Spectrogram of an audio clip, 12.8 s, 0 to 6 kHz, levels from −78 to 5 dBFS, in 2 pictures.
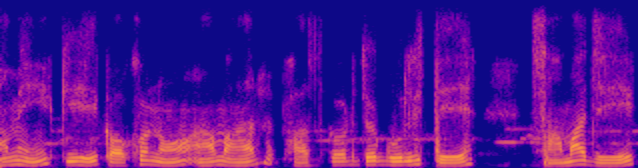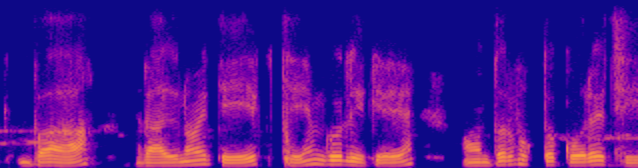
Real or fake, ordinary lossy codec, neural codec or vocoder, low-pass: real; Opus, 16 kbps; none; 5.4 kHz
